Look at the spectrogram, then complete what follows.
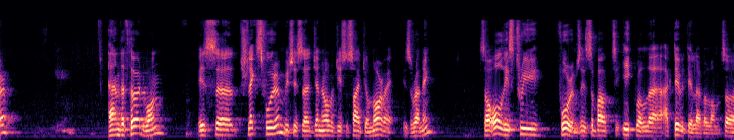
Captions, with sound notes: And the third one is (speaks in foreign language) which is a Genealogy Society of Norway is running. So all these three forums is about equal activity level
